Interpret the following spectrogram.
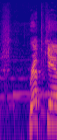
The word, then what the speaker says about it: Repgam: Repgam is how you say that word.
